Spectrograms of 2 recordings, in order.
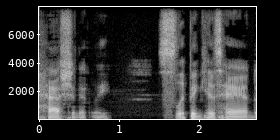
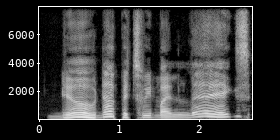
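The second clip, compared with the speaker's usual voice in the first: high, loud, drawn-out protest; 9 semitones higher, 6 dB louder, slower than usual. A narrator's reading. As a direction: cry out in theatrical protest. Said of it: "she protested".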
